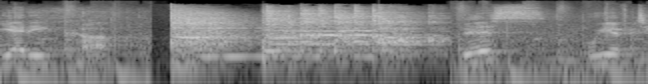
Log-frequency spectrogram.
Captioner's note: cup clatters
